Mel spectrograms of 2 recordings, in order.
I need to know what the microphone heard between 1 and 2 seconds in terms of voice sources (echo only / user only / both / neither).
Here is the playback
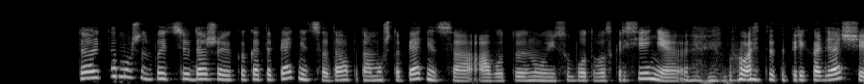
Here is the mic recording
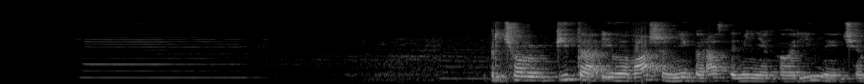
neither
